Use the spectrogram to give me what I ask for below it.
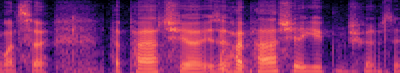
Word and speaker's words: Hypatia: So Hypatia, is it Hypatia you pronouncing it?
